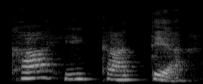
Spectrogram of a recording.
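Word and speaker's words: kahikatea: Ka, hi, ka, te, a. Ka, hi, ka, te, a. Ka, hi, ka, te, a. Ka, hi, ka, te, a.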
